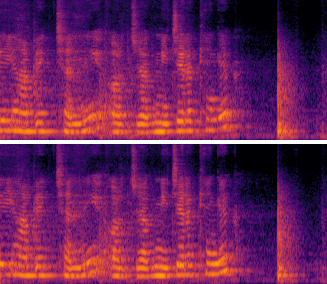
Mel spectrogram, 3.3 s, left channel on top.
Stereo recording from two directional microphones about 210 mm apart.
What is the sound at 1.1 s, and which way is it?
A woman's voice, 40° right (ahead or behind).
